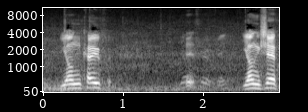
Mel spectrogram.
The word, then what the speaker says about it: Jönköping: watch a film and then we'll be in young coping I'm nervous but excited but nervous hello so now how how did you pronounce this place young young cop Young Shing yes okay we are in this County now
